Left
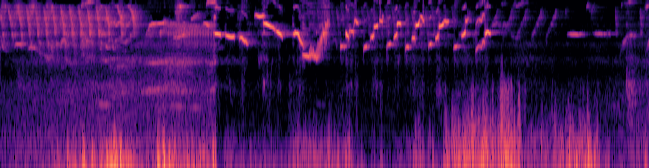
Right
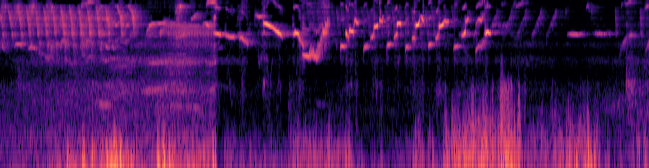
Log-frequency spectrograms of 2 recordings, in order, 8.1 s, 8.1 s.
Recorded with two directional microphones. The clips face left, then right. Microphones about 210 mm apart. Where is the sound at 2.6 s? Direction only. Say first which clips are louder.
Left 2 dB; 25° left (ahead or behind).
